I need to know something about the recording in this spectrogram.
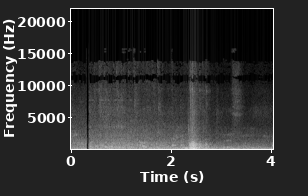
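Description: Train doors slide shut.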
